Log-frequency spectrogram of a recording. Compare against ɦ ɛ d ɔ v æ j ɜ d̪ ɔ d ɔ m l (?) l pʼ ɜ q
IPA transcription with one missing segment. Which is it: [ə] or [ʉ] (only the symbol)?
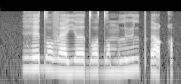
ʉ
